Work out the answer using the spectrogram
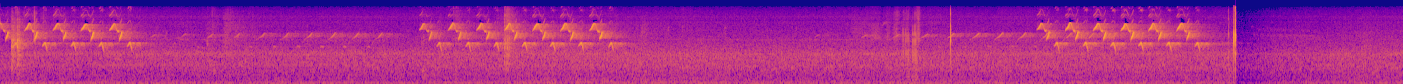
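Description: A songbird singing outdoors: three bursts of fast repeated chirps, each lasting about a second and a half, over a steady low background rumble. A sharp click comes near the end.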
